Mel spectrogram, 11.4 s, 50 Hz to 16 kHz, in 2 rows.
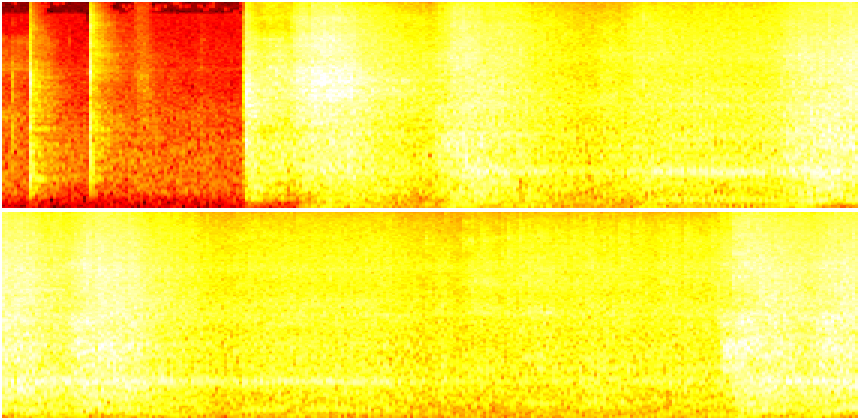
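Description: A rebuilt 4.6-litre Rover V8 on an engine test stand catches suddenly after a couple of small clicks and runs, blipped several times by hand at the carburettor throttle. It sounds good apart from an exhaust rattle, which the builders put down to the exhaust pipe going out the door.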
